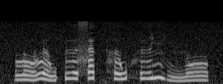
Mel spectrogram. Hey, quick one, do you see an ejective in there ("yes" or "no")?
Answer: no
